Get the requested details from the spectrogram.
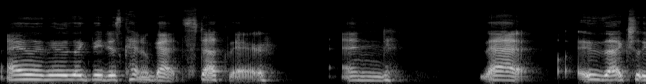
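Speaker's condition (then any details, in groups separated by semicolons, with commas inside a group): ALS; nine years since diagnosis, pseudobulbar affect, fasciculations, foot drop, cramps, poor balance; slurred speech, increased saliva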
